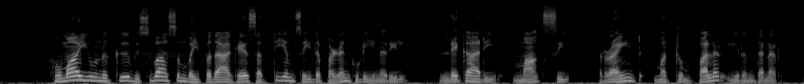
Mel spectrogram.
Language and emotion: Tamil, neutral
